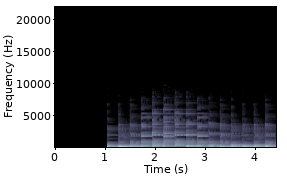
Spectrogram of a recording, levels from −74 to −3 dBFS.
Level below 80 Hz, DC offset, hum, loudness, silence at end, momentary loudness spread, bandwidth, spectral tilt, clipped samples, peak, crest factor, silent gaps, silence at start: -48 dBFS; under 0.1%; none; -29 LUFS; 0 s; 2 LU; 9.6 kHz; -6.5 dB/octave; under 0.1%; -14 dBFS; 14 dB; none; 1.05 s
